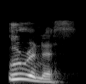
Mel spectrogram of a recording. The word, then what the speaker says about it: Uranus: Uranus, I believe is the proper pronunciation.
